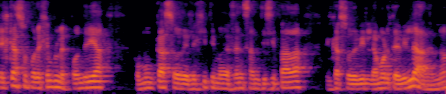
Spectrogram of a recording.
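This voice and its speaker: At a fairly quick pace, a man speaks in a somewhat breathy voice at a medium pitch. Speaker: lawyer. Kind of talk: panel talk. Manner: fast.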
